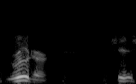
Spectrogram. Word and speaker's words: Reuters: Reuter. She, she's talking on, uh, you know, very highly regarded news. right. How do you pronounce it? Router? Reuter? Reuter? Reuters, yeah.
